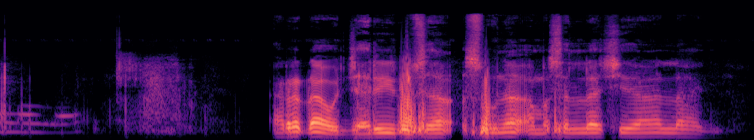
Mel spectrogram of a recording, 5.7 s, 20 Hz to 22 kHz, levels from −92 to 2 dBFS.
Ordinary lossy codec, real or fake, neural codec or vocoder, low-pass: MP3, 96 kbps; real; none; 14.4 kHz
